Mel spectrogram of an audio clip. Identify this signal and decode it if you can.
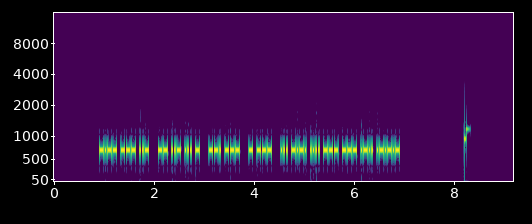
Morse code, heard as a keyed tone, about 42 wpm, 700 Hz. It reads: YOU MUST GO TO SCHOOL.
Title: Sentences from Top 1000 Words - Review Part 1 - 45wpm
